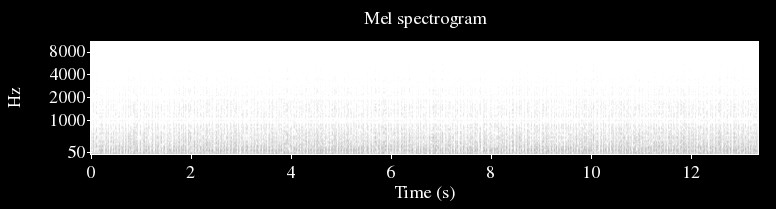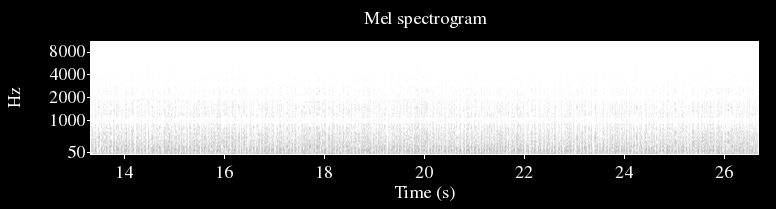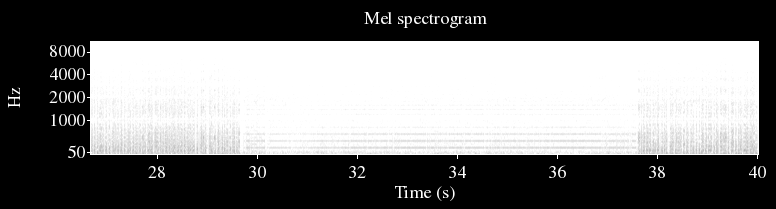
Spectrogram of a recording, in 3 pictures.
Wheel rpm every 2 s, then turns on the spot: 210, 200, 200, 230, 240, 230, 230, 230, 230, 220, 230, 230, 230, 230, 230, 230, 230, 230, 220, 190.
none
